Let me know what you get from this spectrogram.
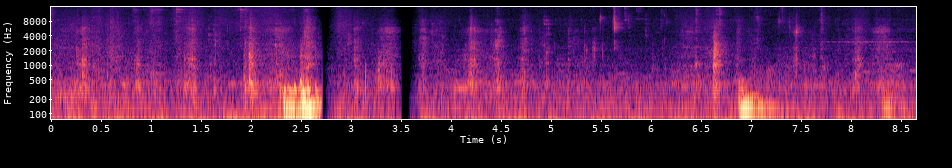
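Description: A person chewing and biting noodles, with scattered small wet clicks and a couple of louder low thumps. The sound cuts out briefly twice around three seconds in.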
